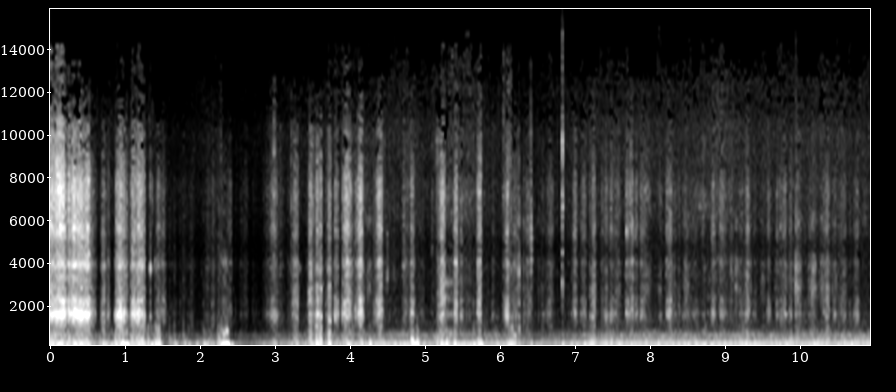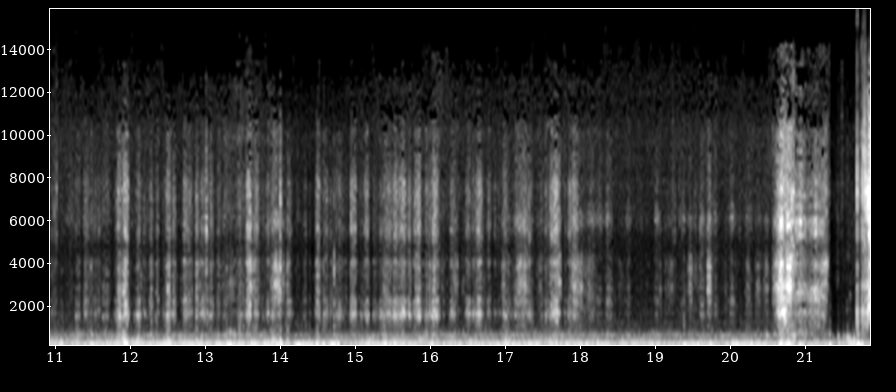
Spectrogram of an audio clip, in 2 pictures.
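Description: Heavy breathing close to the microphone over a steady low rumble, with scattered small clicks from hands working on the starter terminal and its wiring.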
